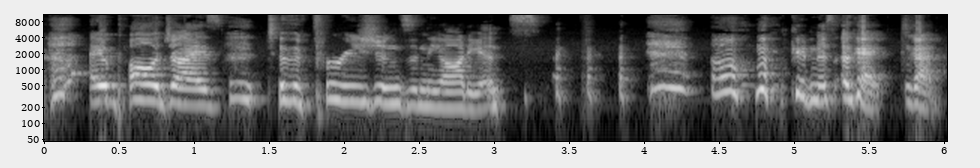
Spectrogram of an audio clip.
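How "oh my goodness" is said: normal talking voice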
